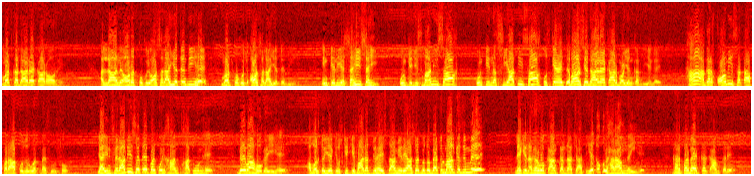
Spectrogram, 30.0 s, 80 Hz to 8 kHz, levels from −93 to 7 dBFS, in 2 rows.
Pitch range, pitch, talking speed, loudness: 195-245 Hz, 220 Hz, 205 wpm, -14 LUFS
